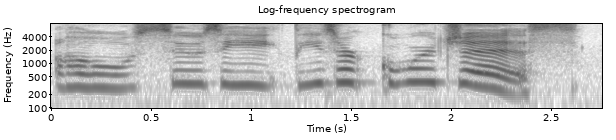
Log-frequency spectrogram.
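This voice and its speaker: A woman's voice: very high-pitched, slow. A young woman playing an eager, caring female college student in an audio drama. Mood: warm, eager. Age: young adult. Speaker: student actor.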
